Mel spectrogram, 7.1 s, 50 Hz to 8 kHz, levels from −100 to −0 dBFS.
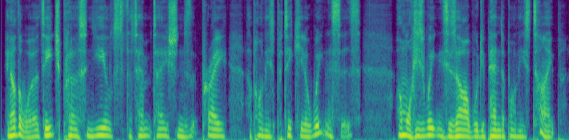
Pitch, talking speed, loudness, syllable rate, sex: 135 Hz, 210 wpm, -18 LUFS, 6.6 syllables/s, male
